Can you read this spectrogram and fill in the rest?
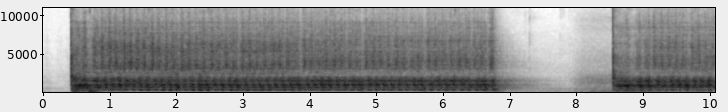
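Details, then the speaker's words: Rebuilt, previously seized Ford 351 Cleveland V8 from a 1972 De Tomaso Pantera, off the road four decades, on its first start attempt: steady cranking with no catch; spark is present, flooding suspected, ignition timing found 180 degrees out. "it's doing exactly what I said initially it's off of 180"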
